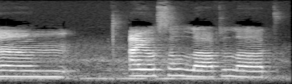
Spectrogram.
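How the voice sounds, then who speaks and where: A woman with a fairly high pitch, audible room echo and noticeable background noise. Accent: Spanish. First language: Spanish. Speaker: fan vlogger. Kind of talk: casual fan commentary. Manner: halting, some stumbles.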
